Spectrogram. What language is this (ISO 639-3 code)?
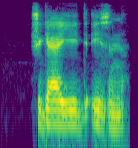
kab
